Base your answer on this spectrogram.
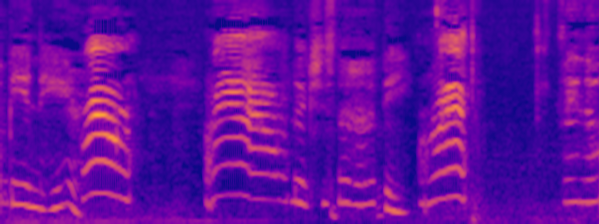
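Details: Pet cat repeatedly meowing: several drawn-out, arching, nasal calls with rich overtones, alternating with a person's gentle speech in a quiet room.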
